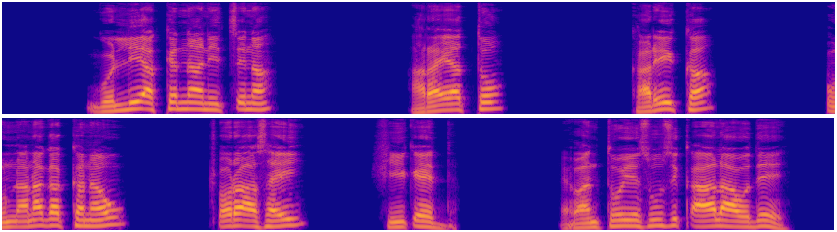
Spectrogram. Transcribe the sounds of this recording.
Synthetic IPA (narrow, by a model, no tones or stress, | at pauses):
ɡɔlːiːɐkːɛnːaːnit͡sʼːɪnɐ | hɐ̰ɾɐjɐt̪ːɔ | kɐɾiːkːɐ | ʊnʔɐnɐɡɐkːɐnɐw | t͡ʃʼɔɾɐːs̬ɐj | ʃiːkʼe̞ːd̪ːɐ | hɛ̰wɐnt̪ːɔjɛs̬uːs̬ɪkʼaːlaːɔd̪e̞ː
